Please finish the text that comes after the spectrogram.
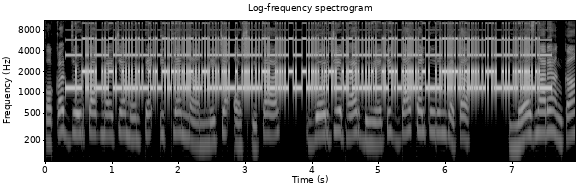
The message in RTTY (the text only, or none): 5P2CV APFZQ Q6VJ1 F5TJ2 CO12G VIY9K SNAJ7 PKAJ0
